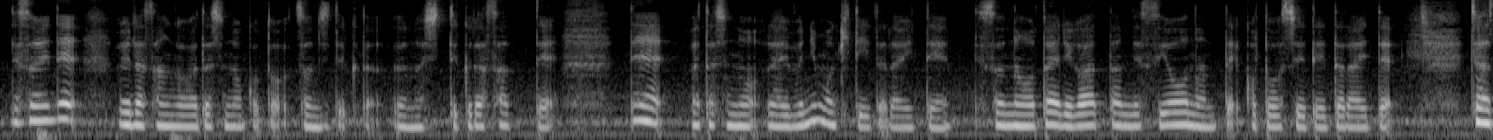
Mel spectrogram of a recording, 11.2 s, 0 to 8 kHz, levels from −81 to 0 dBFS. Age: 20-39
